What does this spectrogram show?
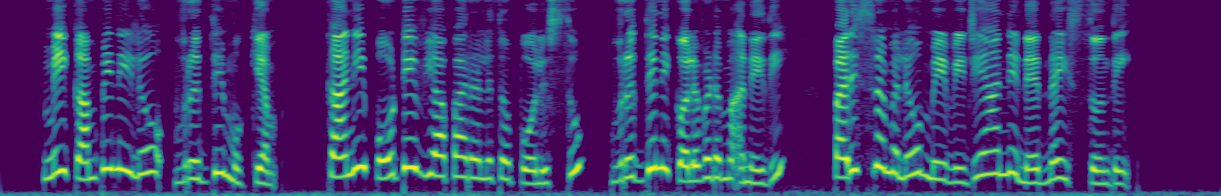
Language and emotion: Telugu, neutral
